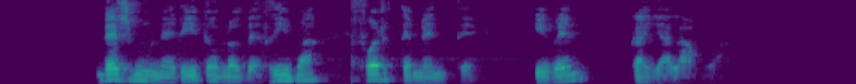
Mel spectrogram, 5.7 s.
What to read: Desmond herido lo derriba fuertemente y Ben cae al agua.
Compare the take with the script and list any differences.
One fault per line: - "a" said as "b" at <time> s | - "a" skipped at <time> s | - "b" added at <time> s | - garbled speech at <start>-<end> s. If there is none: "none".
none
